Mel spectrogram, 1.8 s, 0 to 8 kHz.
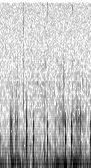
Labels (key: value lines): label: biophony, knock croak
recorder: SoundTrap 300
